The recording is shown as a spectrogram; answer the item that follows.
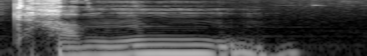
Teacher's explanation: I've turned that syllable ta into one that has an anuswara at the end, tham, turning it into a nasal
